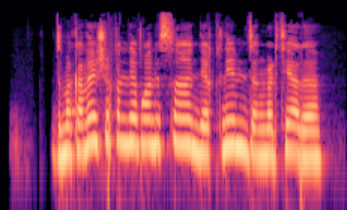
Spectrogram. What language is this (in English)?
Pashto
